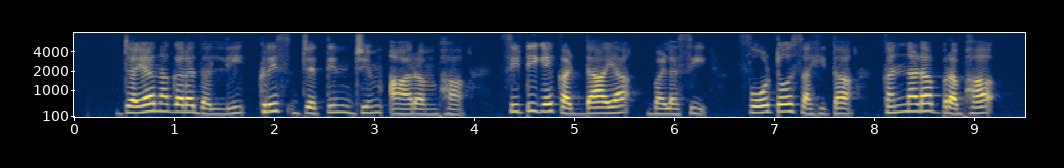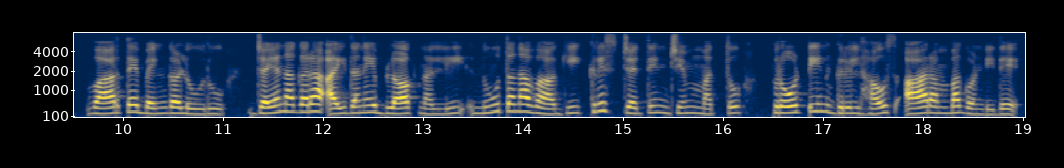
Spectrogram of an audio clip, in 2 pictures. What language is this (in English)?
Kannada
